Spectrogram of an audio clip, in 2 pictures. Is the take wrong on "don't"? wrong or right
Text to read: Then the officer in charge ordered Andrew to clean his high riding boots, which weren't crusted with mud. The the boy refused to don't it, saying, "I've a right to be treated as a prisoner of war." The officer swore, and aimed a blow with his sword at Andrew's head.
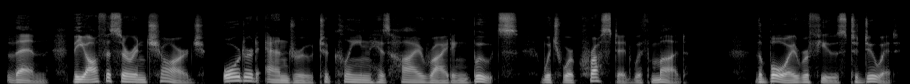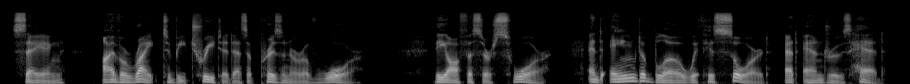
wrong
